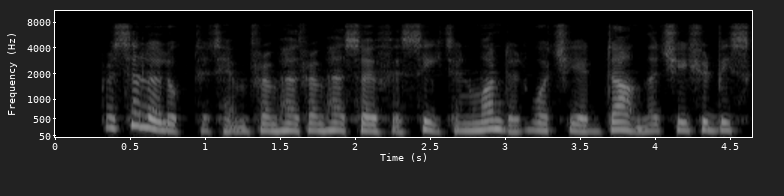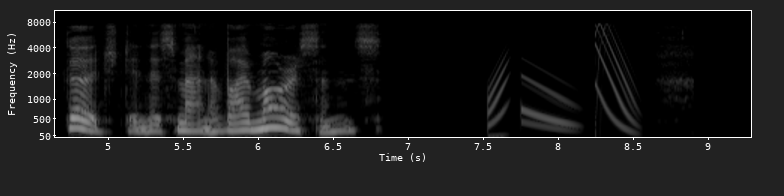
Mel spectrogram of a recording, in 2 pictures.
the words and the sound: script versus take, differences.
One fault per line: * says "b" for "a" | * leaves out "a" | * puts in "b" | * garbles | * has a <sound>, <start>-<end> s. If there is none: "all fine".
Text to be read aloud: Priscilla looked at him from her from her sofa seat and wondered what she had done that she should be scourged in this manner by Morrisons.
* has a chirp, 7.5-8.6 s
